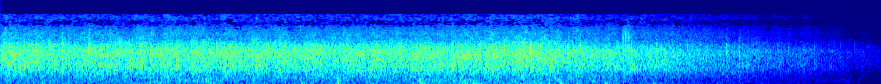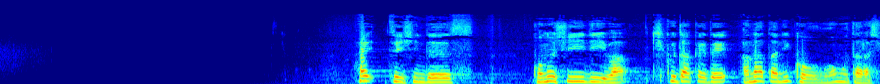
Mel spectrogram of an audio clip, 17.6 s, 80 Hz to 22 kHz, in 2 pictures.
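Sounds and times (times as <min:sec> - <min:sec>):
large audience applause: 0:00.0 - 0:09.1
speech: 0:12.4 - 0:13.6, 0:14.2 - 0:17.6.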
